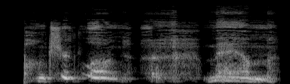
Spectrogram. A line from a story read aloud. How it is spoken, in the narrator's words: Aegis rasped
